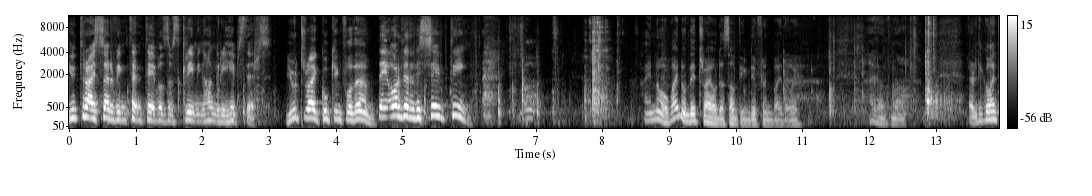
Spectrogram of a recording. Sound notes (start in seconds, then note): 6.7 groans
